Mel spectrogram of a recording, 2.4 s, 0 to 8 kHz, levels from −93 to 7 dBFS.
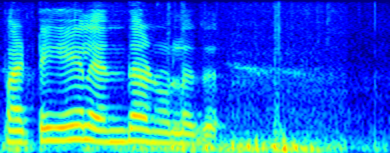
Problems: constant background noise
